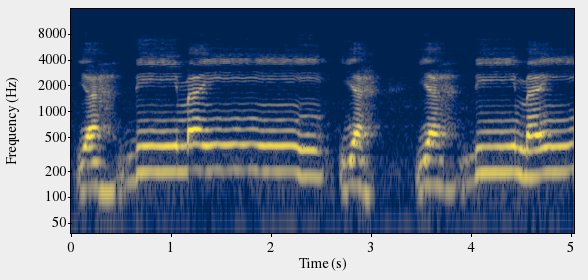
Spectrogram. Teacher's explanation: Nun mati bertemu dengan huruf ya, hukumnya idgham ma'al gunnah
